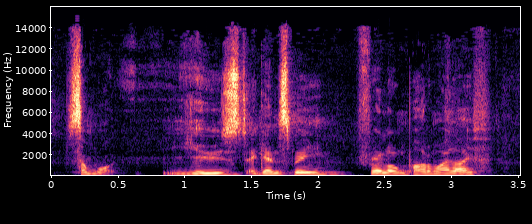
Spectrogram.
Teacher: he prefaces that claim with a hitch somewhat and with rising intonation, asking rather than stating. As a result, it sounds like he knows that it hasn't actually been used against him.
